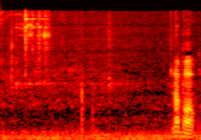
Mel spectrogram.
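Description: Faint metallic jingle of a car key being handled in the first half-second, over a steady low background hum.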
